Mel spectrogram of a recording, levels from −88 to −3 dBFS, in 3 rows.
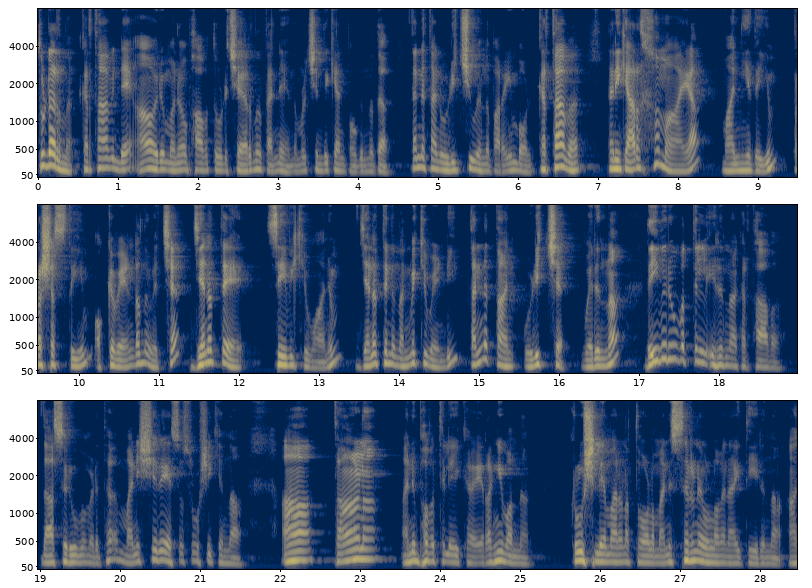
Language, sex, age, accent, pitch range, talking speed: Malayalam, male, 30-49, native, 125-165 Hz, 100 wpm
